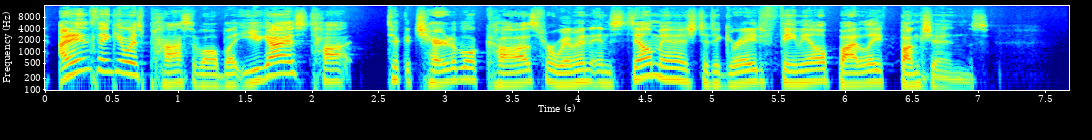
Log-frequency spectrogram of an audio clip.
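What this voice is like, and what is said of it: Put-on white girl voice. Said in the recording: “in my best white girl voice”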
